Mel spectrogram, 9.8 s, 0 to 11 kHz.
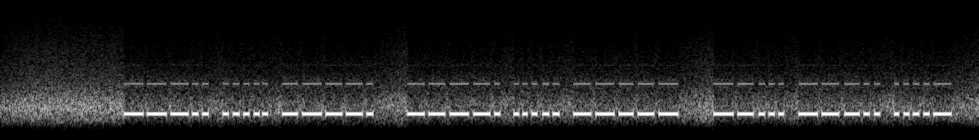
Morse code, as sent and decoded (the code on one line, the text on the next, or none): ---.. ..... ----. / ----. ..... ----- / --... ---.. ....-
859 950 784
